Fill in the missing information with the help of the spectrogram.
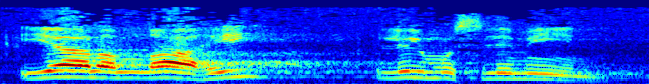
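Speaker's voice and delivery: "يا لله" very slow, the lam of "لله" said with a clear a vowel; slow model cry "يا لله" with la, then "للمسلمين" with li; open la demo. Shown as a demonstration. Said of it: "بفتح لام المستغاث به".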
